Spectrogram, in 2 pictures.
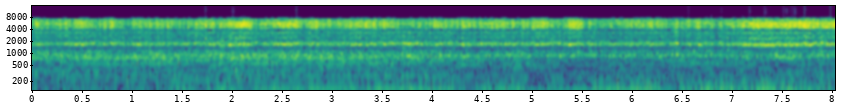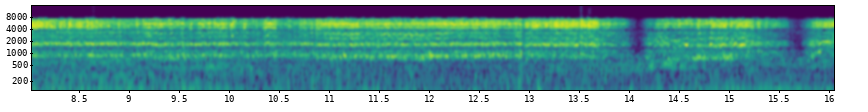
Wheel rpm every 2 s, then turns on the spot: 230, 230, 230, 230, 230, 220, 210, 130.
none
